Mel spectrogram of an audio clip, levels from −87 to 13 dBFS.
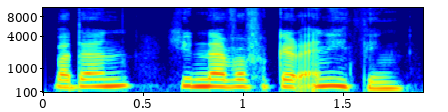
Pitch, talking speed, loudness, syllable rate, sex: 235 Hz, 190 wpm, -16 LUFS, 6.1 syllables/s, female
